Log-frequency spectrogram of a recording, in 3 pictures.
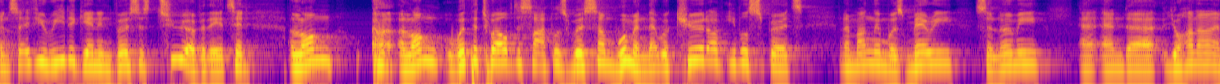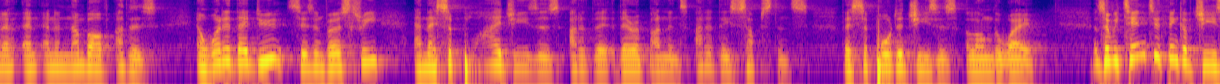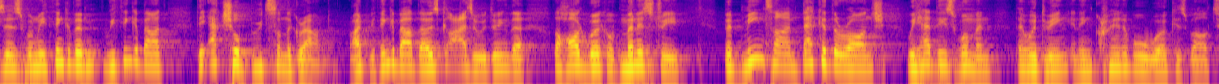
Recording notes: This message was recorded live at our Malmö Gathering on Sunday, March 26th, 2023.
